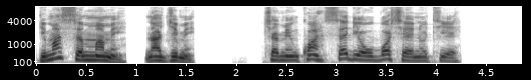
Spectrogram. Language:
Akan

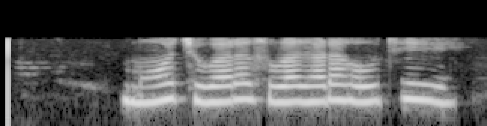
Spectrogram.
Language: Odia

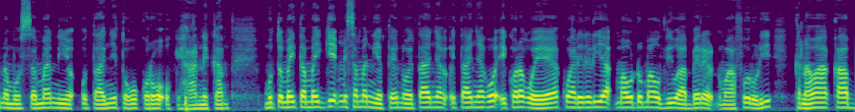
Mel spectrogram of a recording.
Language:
Kikuyu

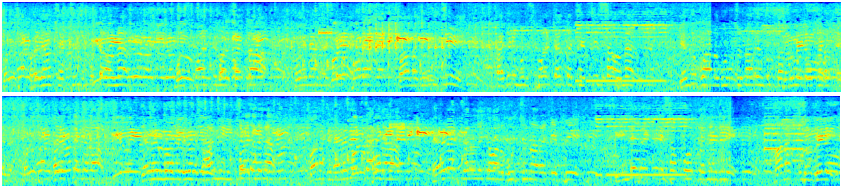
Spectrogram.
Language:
Telugu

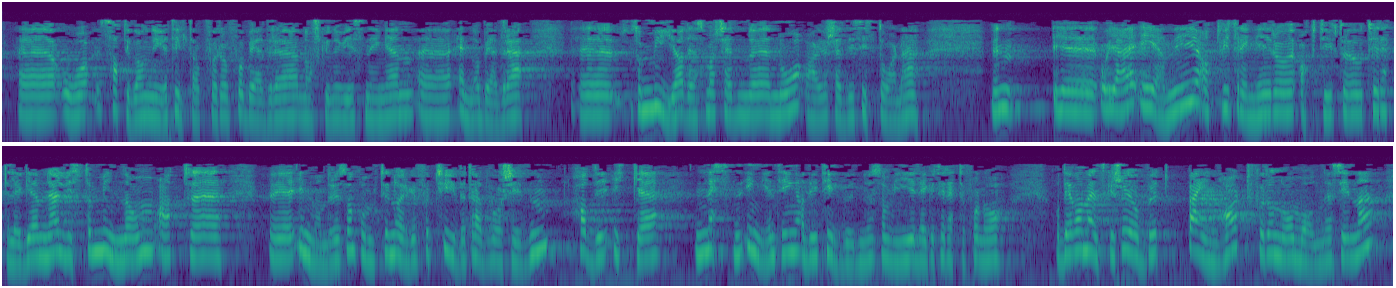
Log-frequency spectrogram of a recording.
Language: Norwegian Bokmål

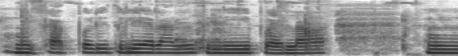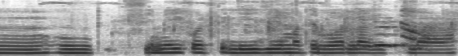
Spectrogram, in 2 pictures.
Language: Odia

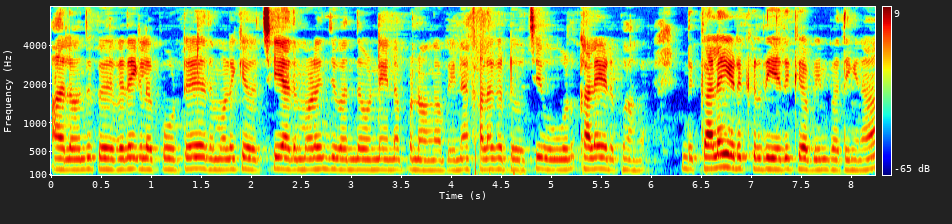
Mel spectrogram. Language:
Tamil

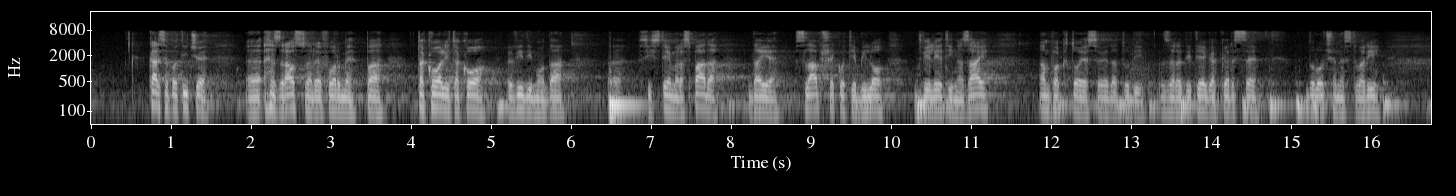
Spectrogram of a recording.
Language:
Slovenian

